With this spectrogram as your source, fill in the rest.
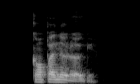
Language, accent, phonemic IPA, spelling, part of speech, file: French, France, /kɑ̃.pa.nɔ.lɔɡ/, campanologue, noun, LL-Q150 (fra)-campanologue.wav
- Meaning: campanologist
